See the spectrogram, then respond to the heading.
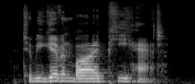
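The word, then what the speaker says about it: p̂: that's going to be P hats where if you haven't seen this notation before that's how this is pronounced P hat and the way we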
